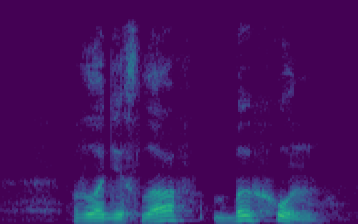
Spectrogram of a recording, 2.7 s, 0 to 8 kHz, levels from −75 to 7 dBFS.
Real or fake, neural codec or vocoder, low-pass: fake; vocoder, 44.1 kHz, 128 mel bands every 512 samples, BigVGAN v2; 7.2 kHz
